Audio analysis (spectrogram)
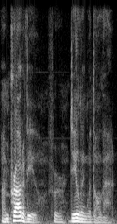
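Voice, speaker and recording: An actor playing a firm but supportive agency director in an audio drama, measured and authoritative. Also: male voice, on the low side, animated, a little mellow, breathy edge. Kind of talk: audio fiction drama acting.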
